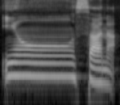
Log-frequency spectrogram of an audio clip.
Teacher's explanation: यहाँ पे गुन्ना होगा, यहाँ पर अलिफ को खींच के पढ़ें, नून की ज़बर को लंबा नहीं करना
